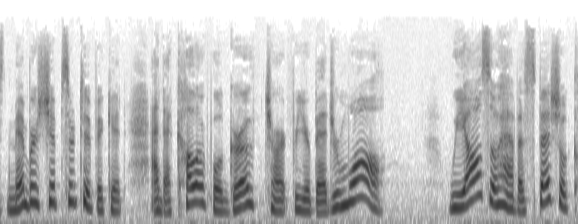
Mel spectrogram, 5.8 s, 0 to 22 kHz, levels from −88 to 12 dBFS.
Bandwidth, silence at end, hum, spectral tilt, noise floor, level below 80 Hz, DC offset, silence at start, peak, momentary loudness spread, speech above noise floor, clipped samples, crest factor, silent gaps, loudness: 14.5 kHz; 0 s; none; -5.5 dB/octave; -52 dBFS; -54 dBFS; under 0.1%; 0.05 s; -2 dBFS; 8 LU; 33 dB; under 0.1%; 16 dB; none; -19 LUFS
